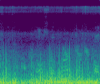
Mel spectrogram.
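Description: Motorboat engine running as the boat cruises, a steady low rumble, with heavy wind buffeting on the microphone.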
